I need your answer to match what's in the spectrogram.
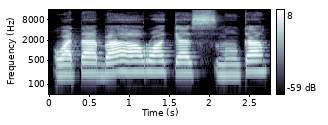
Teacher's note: کاف کو سین کے ساتھ مرج کیا اور سین کی آواز کو اس کے مخرج میں ہی روک دیا۔ جتنے بھی ساکن لیٹرز ہوتے ہیں نا ان کو ہلانا نہیں ہوتا سوائے حروف قلقلہ کے۔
